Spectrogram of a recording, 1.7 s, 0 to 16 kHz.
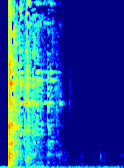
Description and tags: Bottle Smash FF159
1 load quick beer bottle smash, hammer, liquid-filled
liquid-filled, bottle-smash, bottle-breaking, loud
